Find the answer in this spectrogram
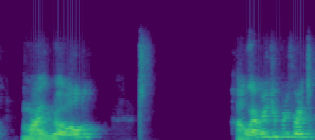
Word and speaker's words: Miro: Okay, the next one, we have Miro. Miro, however you prefer to pronounce it, is a very interactive tool, software, well, website, to be honest, that everyone can be connected.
